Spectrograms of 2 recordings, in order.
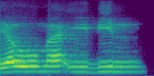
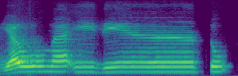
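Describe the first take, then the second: First: The n sound is pronounced fully and clearly. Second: The n sound is nasalized and only faintly heard. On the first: The speaker calls it wrong. "tidak yauma idin, jelas" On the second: The speaker calls it right. "nunnya tidak dijelaskan, disamarkan"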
